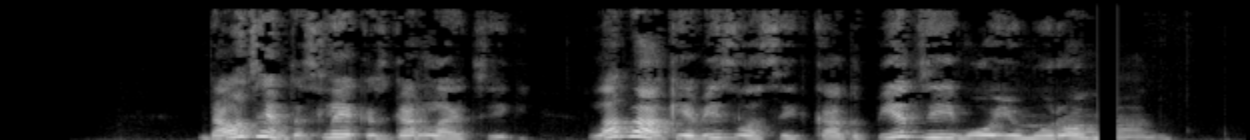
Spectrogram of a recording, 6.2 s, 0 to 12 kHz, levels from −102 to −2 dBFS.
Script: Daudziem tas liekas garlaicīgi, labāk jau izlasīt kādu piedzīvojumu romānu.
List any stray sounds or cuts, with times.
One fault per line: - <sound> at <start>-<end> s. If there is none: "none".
- dropout at 5.5-5.6 s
